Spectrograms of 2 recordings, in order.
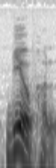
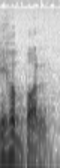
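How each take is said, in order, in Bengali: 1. যুক্তাক্ষরটি o-এর পরে bh হিসেবে উচ্চারিত হয়। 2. যুক্তাক্ষরটি h এবং দ্বিত্ব b দিয়ে উচ্চারিত হয়। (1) "আসলে এটা হবে একই সূত্র অনুযায়ী" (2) "আমরা অনেক সময় ভুল করে বলি"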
